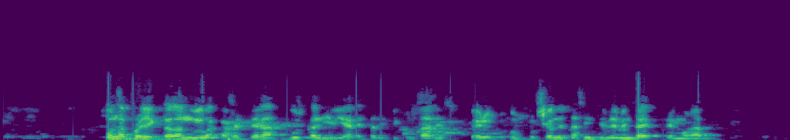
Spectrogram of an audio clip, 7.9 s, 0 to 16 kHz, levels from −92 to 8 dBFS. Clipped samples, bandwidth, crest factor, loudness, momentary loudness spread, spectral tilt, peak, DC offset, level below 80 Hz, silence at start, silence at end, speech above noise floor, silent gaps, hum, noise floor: under 0.1%; 7 kHz; 16 dB; -16 LUFS; 14 LU; -7.5 dB/octave; 0 dBFS; under 0.1%; -56 dBFS; 1.05 s; 0.8 s; 57 dB; none; none; -74 dBFS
